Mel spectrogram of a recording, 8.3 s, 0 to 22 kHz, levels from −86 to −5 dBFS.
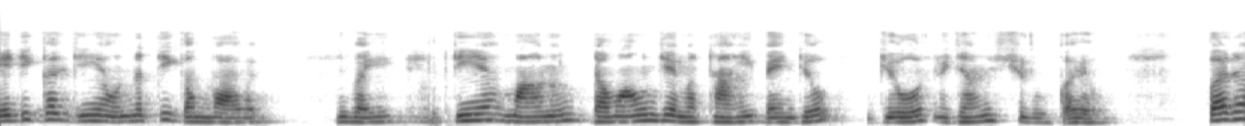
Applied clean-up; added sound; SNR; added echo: neural mask model DeepFilterNet 3.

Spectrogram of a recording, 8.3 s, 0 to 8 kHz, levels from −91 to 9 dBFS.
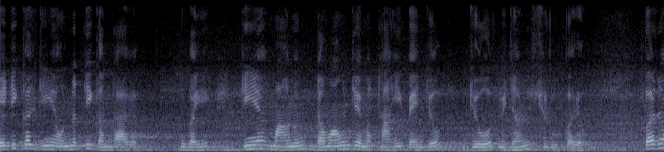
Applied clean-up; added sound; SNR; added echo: none; none; none; none.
